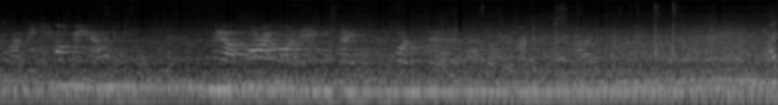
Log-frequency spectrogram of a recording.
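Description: Engines of several speedway cars towing caravans running steadily at low speed as they roll along the track, with spectators' voices chattering over them, loudest a few seconds in.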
